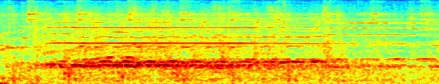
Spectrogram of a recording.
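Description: A crowd clapping, with a steady high tone held over the clapping for about a second and a half.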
